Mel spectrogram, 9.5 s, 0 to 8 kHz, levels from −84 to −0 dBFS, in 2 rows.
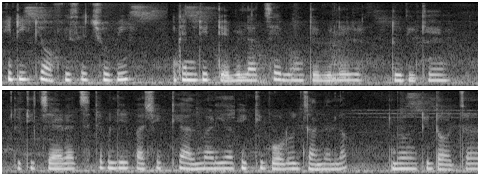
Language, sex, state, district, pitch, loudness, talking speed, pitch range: Bengali, female, West Bengal, North 24 Parganas, 200 Hz, -17 LUFS, 170 wpm, 170-215 Hz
